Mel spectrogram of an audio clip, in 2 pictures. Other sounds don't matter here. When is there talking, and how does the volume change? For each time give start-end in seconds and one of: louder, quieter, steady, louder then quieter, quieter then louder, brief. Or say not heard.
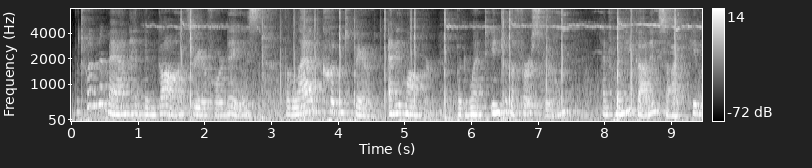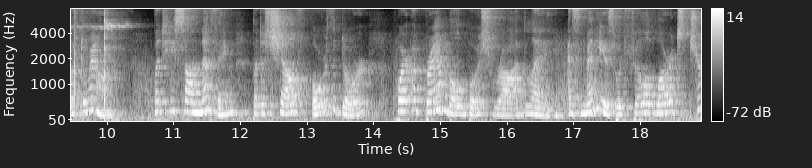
0.1-18.8 steady.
